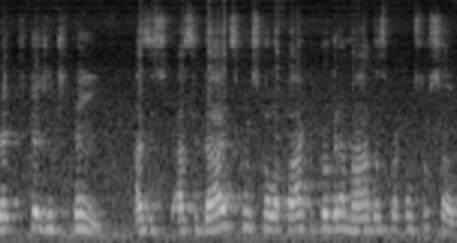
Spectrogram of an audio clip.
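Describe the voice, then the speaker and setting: Over noticeable background noise and audible room echo, a man with a high pitch talks at a fairly slow pace with fairly even intonation. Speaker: teacher and researcher. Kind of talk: online lecture. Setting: video call from school. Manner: halting.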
